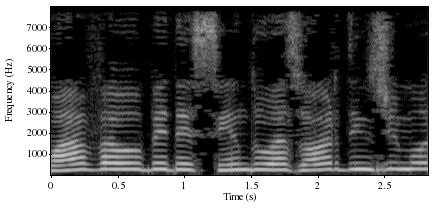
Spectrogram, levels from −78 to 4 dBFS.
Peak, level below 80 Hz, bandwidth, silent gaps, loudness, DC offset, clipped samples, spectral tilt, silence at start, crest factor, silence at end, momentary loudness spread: -6 dBFS; -62 dBFS; 8 kHz; none; -21 LUFS; under 0.1%; under 0.1%; -3 dB/octave; 0 s; 14 dB; 0 s; 4 LU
